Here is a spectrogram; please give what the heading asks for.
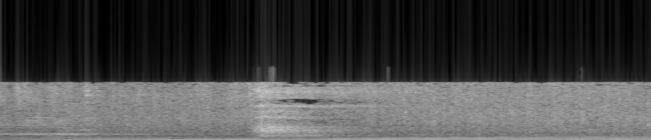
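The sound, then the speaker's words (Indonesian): Heavy rain falling close to midnight, a steady, dense hiss with a low hum beneath it and a brief swell partway through. “Duh, hujan kayak gini sih lama. Mana udah hampir tengah malam lagi.”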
